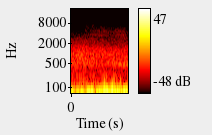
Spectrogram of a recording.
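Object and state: Nothing is struck.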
